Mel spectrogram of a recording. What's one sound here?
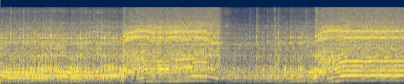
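A chainsaw engine idles, then revs up to a loud high whine and drops back again.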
